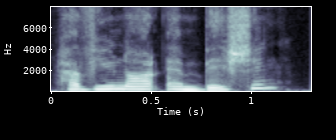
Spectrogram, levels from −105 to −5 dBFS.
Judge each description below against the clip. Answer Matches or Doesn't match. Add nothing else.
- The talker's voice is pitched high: Matches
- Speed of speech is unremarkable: Matches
